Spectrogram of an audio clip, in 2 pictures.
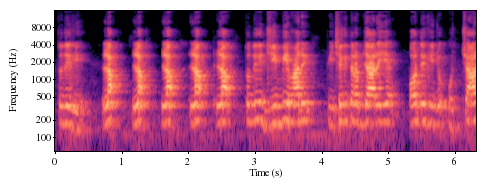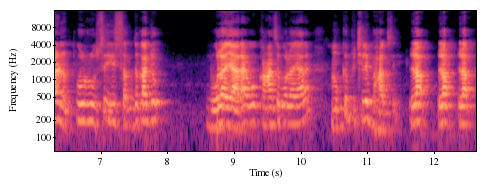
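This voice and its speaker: Bright, high-voiced man teaching in an echoey room. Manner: drills sounds by repeating them aloud, asks and answers his own questions. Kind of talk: exam-prep grammar lesson.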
